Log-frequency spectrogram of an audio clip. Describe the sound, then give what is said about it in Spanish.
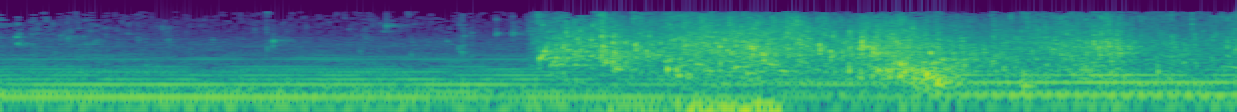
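Water churns and splashes as a person fully submerges in a bathtub, a broad rushing swell that starts partway through and continues to the end over a steady low tonal drone. “Se sumerge en el agua por completo.”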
